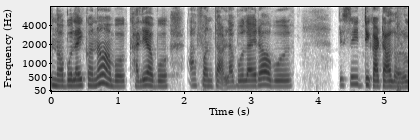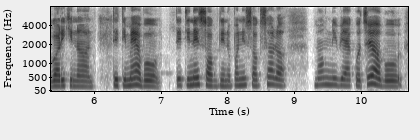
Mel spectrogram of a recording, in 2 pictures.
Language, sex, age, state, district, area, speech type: Nepali, female, 18-30, West Bengal, Kalimpong, rural, spontaneous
